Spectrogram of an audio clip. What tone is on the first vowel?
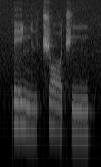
high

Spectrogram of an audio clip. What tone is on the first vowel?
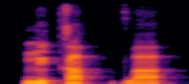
high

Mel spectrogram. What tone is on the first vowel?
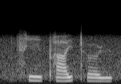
low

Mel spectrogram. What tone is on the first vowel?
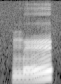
rising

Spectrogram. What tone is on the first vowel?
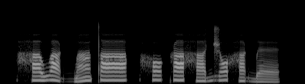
high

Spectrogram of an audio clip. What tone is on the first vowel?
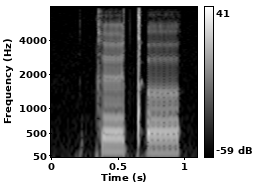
high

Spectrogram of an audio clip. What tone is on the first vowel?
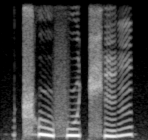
falling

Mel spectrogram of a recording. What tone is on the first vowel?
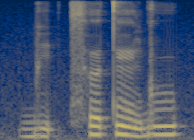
low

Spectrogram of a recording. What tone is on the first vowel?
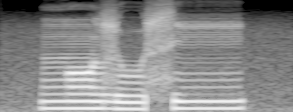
high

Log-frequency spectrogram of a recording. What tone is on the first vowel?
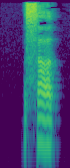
low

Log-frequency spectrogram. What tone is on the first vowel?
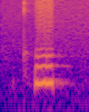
high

